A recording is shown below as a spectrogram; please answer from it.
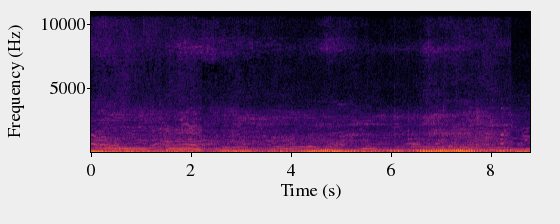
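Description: A small motorcycle engine running close by, its low rumble swelling twice and loudest near the end, with people's voices over it.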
